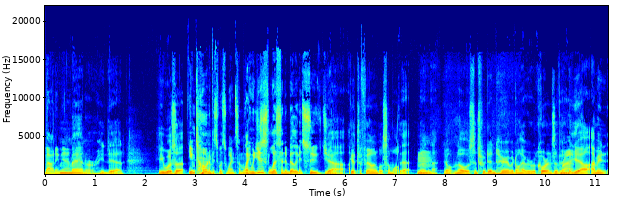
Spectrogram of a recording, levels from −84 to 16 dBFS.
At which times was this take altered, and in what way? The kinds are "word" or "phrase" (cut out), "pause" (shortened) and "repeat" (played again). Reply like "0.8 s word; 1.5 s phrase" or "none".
3.0 s word; 3.5 s word; 4.1 s word; 5.1 s word; 6.1 s word; 6.7 s word; 7.1 s word; 7.8 s word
